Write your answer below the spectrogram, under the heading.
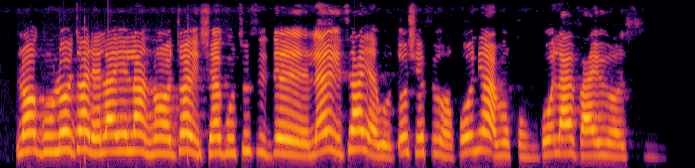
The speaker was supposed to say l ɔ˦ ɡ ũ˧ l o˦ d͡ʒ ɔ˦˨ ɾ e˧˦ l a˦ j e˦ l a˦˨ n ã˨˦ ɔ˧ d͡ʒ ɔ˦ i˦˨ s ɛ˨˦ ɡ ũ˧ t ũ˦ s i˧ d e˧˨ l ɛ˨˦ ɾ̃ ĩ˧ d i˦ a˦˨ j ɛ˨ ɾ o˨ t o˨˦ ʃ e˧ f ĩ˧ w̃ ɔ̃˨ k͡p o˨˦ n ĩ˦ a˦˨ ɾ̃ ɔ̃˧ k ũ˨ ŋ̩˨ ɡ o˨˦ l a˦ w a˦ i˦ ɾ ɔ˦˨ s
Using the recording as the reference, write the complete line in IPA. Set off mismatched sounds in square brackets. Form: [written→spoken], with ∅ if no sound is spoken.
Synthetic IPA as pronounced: l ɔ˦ ɡ ũ˧ l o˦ d͡ʒ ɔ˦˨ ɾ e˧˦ l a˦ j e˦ l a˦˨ n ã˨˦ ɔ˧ d͡ʒ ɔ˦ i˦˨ [s→ʃ] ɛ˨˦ ɡ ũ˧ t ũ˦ s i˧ d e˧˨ l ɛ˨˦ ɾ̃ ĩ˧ [d→t] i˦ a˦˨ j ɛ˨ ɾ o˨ t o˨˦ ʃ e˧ f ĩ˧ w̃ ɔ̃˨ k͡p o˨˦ n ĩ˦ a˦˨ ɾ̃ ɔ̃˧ k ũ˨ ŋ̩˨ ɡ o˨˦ l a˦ [w→v] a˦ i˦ ɾ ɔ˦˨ s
